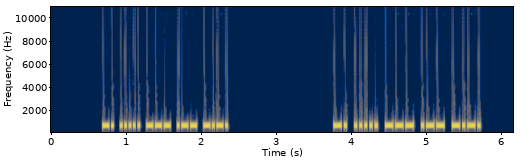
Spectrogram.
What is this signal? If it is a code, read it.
Morse code, heard as a keyed tone, about 44 wpm, 700 Hz. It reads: N5OWC N5OWC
